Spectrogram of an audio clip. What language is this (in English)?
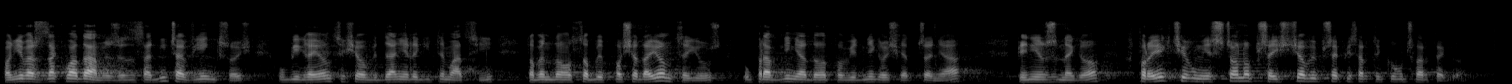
Polish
